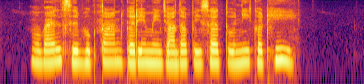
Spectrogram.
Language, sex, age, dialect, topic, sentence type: Chhattisgarhi, female, 18-24, Northern/Bhandar, banking, question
